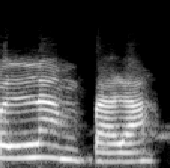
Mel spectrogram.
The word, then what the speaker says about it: lámpara: Si yo digo lámpara, ¿dónde tiene la mayor fuerza? En lámpara. Si yo digo mariposa, ¿dónde tiene la mayor fuerza?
